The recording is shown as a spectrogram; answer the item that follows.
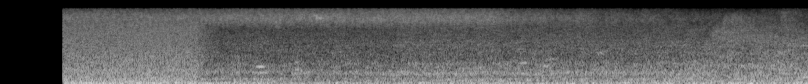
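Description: White-water rapids of the Berdan River rushing over rocks: a loud, steady rush of water that cuts in just after the start.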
